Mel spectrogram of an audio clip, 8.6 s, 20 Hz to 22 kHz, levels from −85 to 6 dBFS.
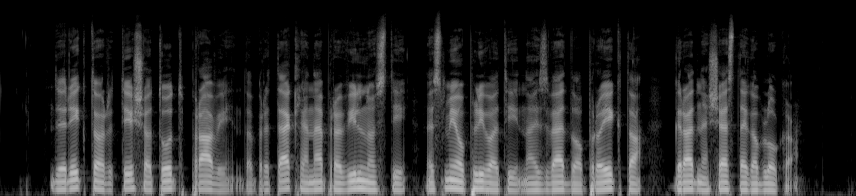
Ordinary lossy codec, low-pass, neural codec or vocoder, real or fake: none; 19.8 kHz; none; real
